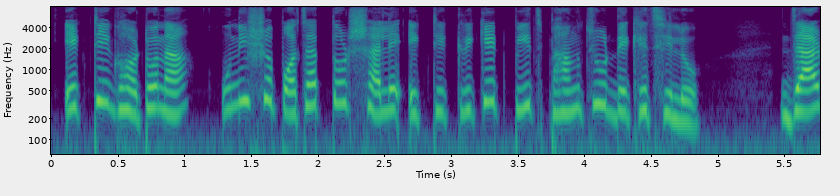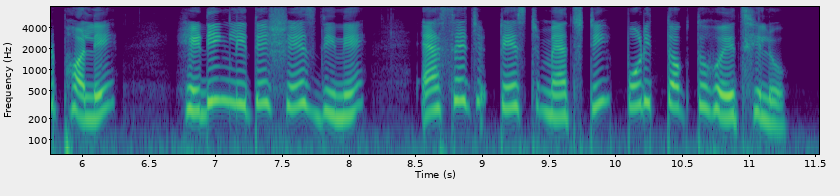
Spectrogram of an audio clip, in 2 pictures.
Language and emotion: Bengali, neutral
